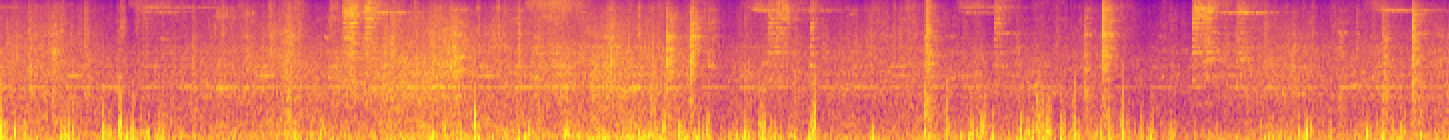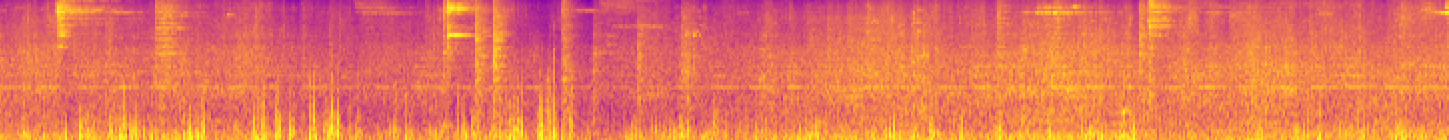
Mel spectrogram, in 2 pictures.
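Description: Freight train of tank cars rolling past: a steady rumble of wheels on rail, broken by frequent irregular clicks and clanks of the wheels over the rail joints, with a thin steady high tone running through it.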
